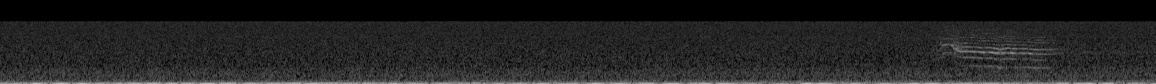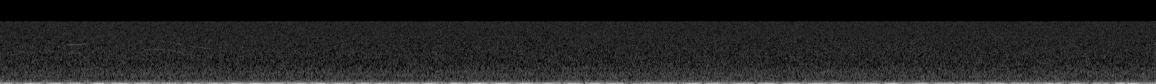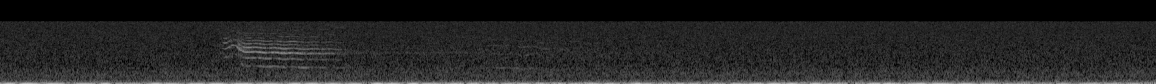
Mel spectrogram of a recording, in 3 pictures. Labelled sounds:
9.3	10.6	killer whale, Bigg's (transient), 0.80 to 3.6 kHz
12.2	12.5	killer whale, Bigg's (transient), 2.4 to 2.6 kHz
25.3	26.6	killer whale, Bigg's (transient), 0.80 to 4.5 kHz

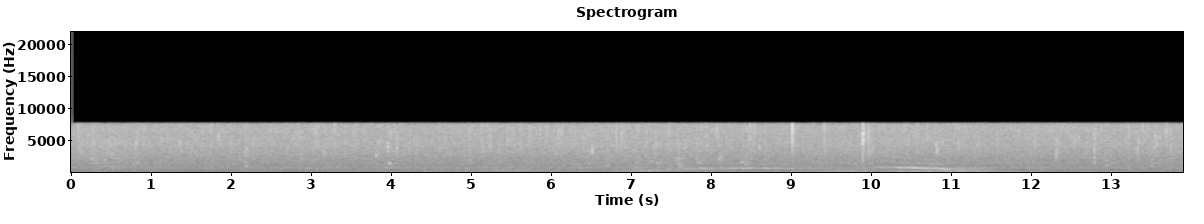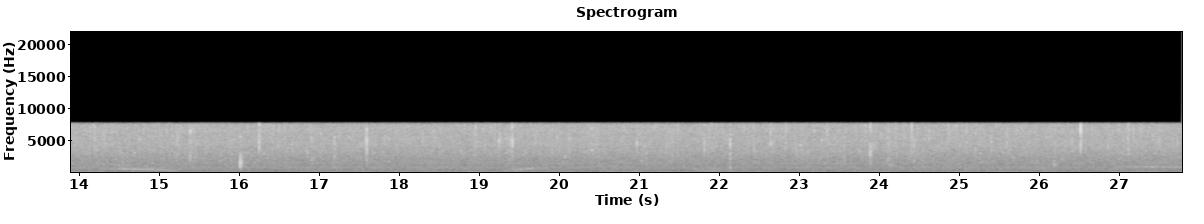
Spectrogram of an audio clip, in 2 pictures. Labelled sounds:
10.0	10.8	humpback whale, 0.78 to 0.94 kHz

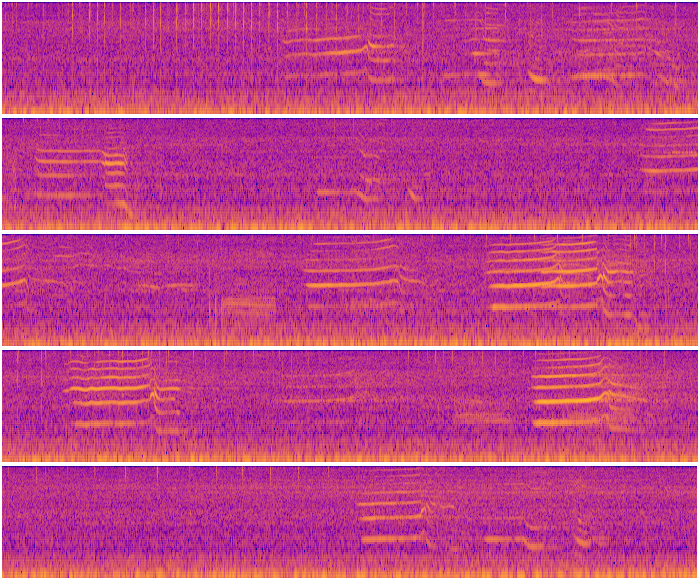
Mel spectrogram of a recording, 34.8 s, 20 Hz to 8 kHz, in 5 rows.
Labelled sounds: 2.8	3.7	killer whale, southern resident, 0.94 to 3.5 kHz
5.7	6.1	killer whale, southern resident, 0.94 to 3.0 kHz
7.3	8.2	killer whale, southern resident, 0.82 to 3.6 kHz
10.4	10.8	killer whale, southern resident, 0.68 to 0.98 kHz
13.3	14.5	killer whale, southern resident, 1.9 to 8.0 kHz
15.3	15.8	killer whale, southern resident, 1.9 to 2.2 kHz
16.1	16.7	killer whale, southern resident, 0.75 to 1.4 kHz
16.9	17.9	killer whale, southern resident, 2.0 to 7.4 kHz
18.7	19.3	killer whale, southern resident, 3.9 to 4.3 kHz
21.5	22.8	killer whale, southern resident, 0.70 to 6.5 kHz
23.6	24.4	killer whale, southern resident, 2.0 to 3.2 kHz
25.4	25.8	killer whale, southern resident, 1.2 to 1.4 kHz
26.1	27.3	killer whale, southern resident, 0.70 to 6.9 kHz
31.4	32.1	killer whale, southern resident, 0.94 to 8.0 kHz
33.1	33.4	killer whale, southern resident, 1.5 to 1.7 kHz

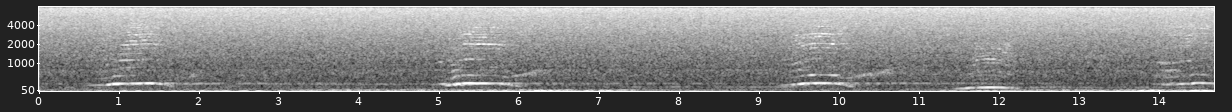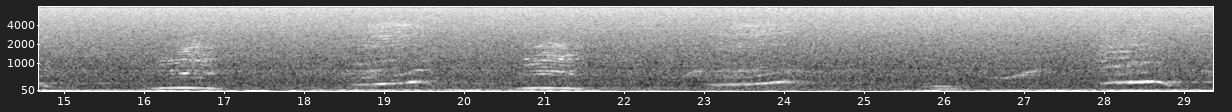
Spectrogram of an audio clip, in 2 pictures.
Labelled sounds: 1.0	1.4	humpback whale, 1.9 to 3.0 kHz
5.3	5.8	humpback whale, 1.9 to 2.1 kHz
9.5	10.0	humpback whale, 1.9 to 3.0 kHz
16.3	16.7	humpback whale, 0.99 to 1.9 kHz
20.7	21.4	humpback whale, 0.90 to 1.4 kHz
28.0	28.2	humpback whale, 0.80 to 0.96 kHz

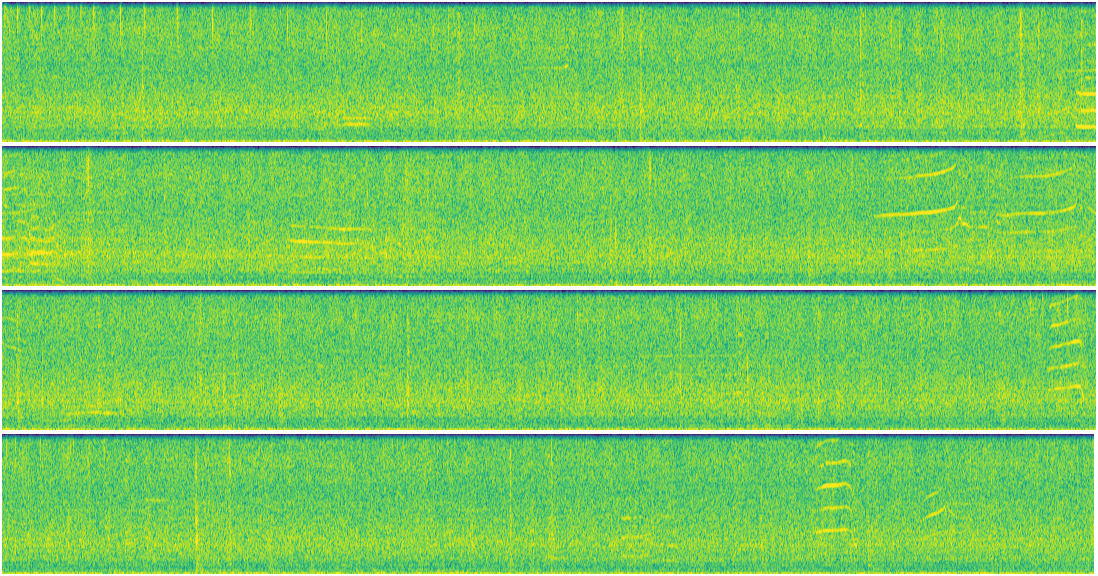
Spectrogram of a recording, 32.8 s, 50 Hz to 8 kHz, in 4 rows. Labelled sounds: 8.1	8.4	killer whale, southern resident, 4.1 to 4.4 kHz
10.3	10.9	killer whale, southern resident, 0.82 to 2.6 kHz
14.7	15.4	killer whale, southern resident, 4.0 to 4.8 kHz
15.7	16.3	killer whale, southern resident, 4.0 to 6.4 kHz
16.9	17.3	killer whale, southern resident, 0.98 to 1.1 kHz

